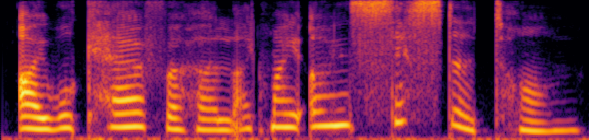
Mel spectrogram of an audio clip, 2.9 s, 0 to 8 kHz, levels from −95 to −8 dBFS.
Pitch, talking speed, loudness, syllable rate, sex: 260 Hz, 205 wpm, -21 LUFS, 4.0 syllables/s, female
